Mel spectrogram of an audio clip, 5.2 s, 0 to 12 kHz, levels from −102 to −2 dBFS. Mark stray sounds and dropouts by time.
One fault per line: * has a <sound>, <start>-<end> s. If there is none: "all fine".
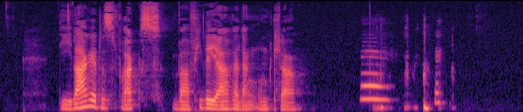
* has a laugh, 3.6-4.6 s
